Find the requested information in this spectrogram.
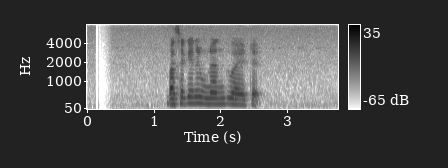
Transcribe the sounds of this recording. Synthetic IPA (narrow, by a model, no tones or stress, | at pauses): basəɡenəunand̪uajəʈə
